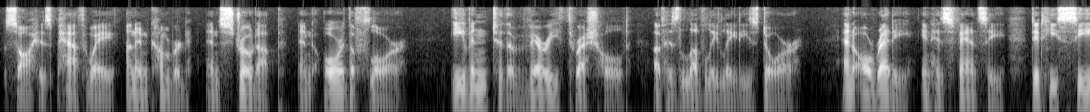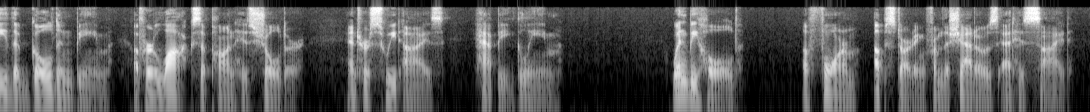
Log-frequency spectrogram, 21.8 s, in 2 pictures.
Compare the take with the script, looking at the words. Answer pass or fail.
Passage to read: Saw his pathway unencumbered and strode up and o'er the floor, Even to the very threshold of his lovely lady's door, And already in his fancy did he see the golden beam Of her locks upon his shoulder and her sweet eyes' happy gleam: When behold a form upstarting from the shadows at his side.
pass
